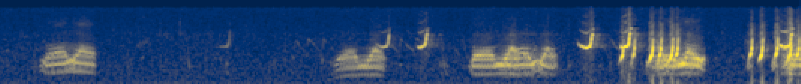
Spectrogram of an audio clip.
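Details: Common quail calling for hunting: short buzzy harmonic bursts alternate with sharp upward-hooked high notes, loudest and quickest toward the end, with brief clicking sounds.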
